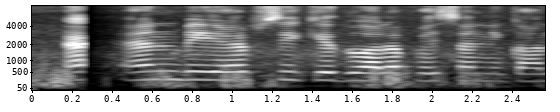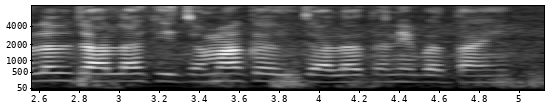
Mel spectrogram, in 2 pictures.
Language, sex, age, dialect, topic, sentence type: Bhojpuri, female, 18-24, Northern, banking, question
